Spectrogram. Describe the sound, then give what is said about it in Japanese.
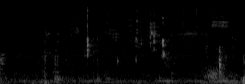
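Quiet chewing of soft spaghetti, with wet smacking and small clicks recurring irregularly across a couple of seconds, no talking. “作る模様から食べる模様までお送りしましたが、いかがでしたでしょうか。”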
